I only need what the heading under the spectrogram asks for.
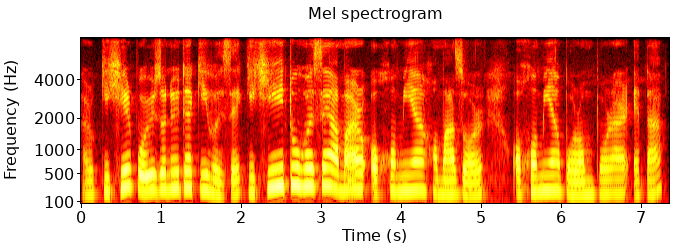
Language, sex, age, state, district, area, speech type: Assamese, female, 30-45, Assam, Charaideo, urban, spontaneous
